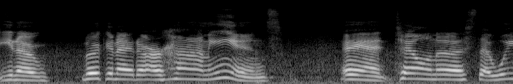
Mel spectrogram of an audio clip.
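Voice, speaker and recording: Speaking at a fairly slow pace in a Southern US accent, a woman has a fairly high pitch with ordinary pitch variation. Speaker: podcaster. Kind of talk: casual rant. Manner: animated; rambling.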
